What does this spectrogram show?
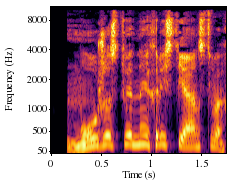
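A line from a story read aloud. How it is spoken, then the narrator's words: Short chuckle. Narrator (Russian): хохотнул Рене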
